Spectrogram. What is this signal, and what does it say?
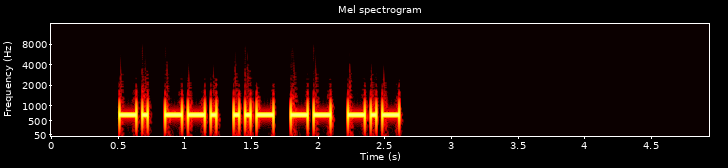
Morse code, heard as a keyed tone, about 27 wpm, 700 Hz. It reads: NGUMK
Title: Code Groups - 5 Letters - 28wpm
